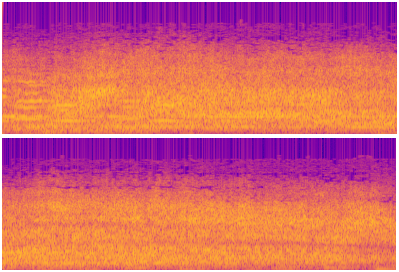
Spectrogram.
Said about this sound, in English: little more than an hour after Jet had spoken to Frank, the huge freighter passed overhead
